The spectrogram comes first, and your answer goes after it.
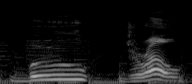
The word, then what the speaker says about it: Boudreau: everybody my name is boudreau that's pronounced boo dro and i'm here to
